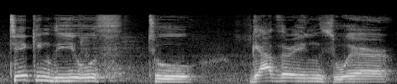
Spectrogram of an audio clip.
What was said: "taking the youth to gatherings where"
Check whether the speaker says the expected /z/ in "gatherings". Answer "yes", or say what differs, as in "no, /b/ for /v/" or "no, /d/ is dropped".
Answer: yes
